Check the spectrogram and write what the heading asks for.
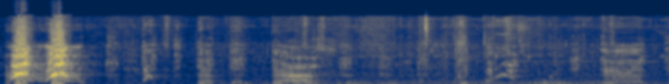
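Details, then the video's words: A dog opens with two loud, sharp barks in quick succession, followed by quieter mixed sounds and background noise. "Dog Barking Sound"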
